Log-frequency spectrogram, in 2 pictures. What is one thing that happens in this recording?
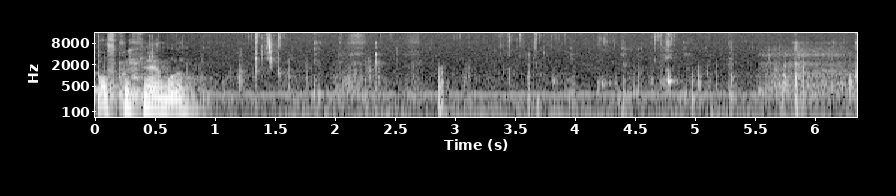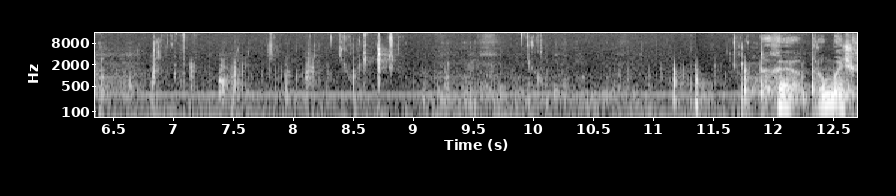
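A young man chews and smacks his lips.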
